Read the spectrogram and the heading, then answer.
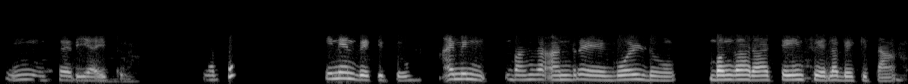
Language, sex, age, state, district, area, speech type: Kannada, female, 18-30, Karnataka, Bangalore Urban, rural, conversation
